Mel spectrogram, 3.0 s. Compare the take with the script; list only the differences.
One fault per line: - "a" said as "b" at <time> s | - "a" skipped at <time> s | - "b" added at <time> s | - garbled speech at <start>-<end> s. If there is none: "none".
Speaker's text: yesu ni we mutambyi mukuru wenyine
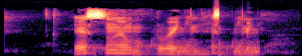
- "mutambyi" skipped at 1.3 s
- garbled speech at 2.1-2.6 s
